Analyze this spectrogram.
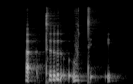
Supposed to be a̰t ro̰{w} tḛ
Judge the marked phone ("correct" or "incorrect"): incorrect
